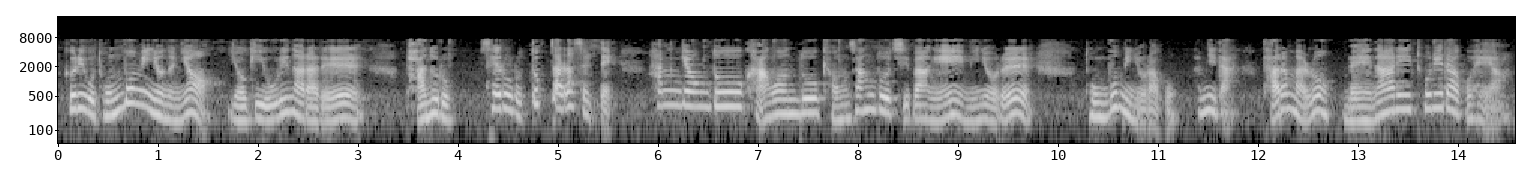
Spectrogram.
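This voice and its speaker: A woman's voice: medium pitch, big pitch swings, a little slow, darkish tone, a little hiss or hum. Woman teacher explaining folk songs, sings bits as examples, kinda dull lo-fi audio. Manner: explains patiently, sings folk melody snippets to demonstrate. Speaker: music teacher. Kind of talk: exam-prep music lesson with sung examples.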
